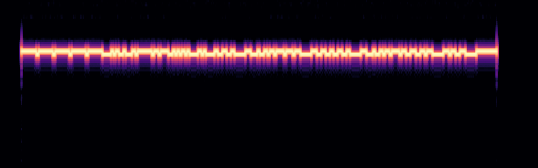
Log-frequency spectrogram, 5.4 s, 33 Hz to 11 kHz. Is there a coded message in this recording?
Yes: RTTY (45.45 baud, 170 Hz shift) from 0.2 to 5.0 s, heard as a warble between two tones, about 1750 Hz centre. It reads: 43385 15885 20525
